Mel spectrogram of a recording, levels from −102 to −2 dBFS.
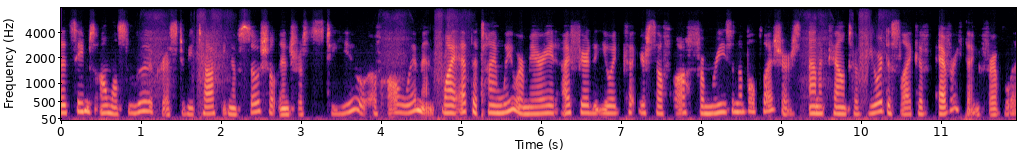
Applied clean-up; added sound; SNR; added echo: neural diffusion model UNIVERSE++.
